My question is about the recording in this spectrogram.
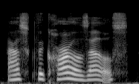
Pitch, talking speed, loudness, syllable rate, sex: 230 Hz, 170 wpm, -18 LUFS, 5.1 syllables/s, female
